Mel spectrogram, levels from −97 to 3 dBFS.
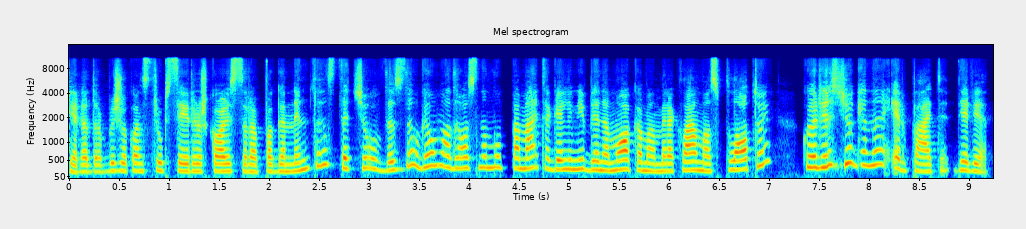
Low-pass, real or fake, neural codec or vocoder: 10.8 kHz; fake; codec, 16 kHz in and 24 kHz out, 0.6 kbps, FocalCodec, streaming, 4096 codes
